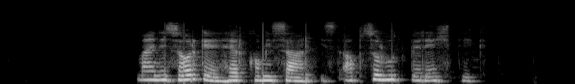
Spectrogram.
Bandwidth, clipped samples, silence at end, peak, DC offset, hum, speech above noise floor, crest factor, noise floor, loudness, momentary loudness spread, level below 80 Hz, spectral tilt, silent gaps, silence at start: 7.4 kHz; under 0.1%; 1 s; -4 dBFS; under 0.1%; none; 61 dB; 18 dB; -81 dBFS; -21 LUFS; 13 LU; -56 dBFS; -7 dB/octave; none; 1.4 s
